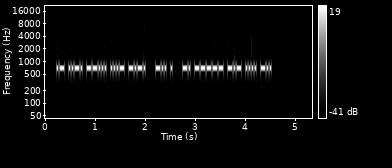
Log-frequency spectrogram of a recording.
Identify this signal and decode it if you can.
Morse code, heard as a keyed tone, about 37 wpm, 700 Hz. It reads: AF7VC DE N0KHD
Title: USA Callsign DE Callsign - 5 Characters - 40wpm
